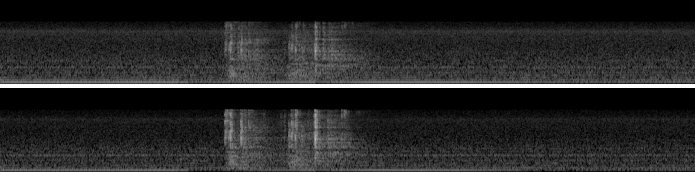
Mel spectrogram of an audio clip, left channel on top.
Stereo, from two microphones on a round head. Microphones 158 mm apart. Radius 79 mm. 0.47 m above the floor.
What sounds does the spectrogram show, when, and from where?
2.2 s keys jangling: 80° right, 6 m; by 3.5 s 85° right, 5.5 m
